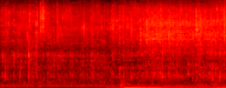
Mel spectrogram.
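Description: Meat shanks brown in a hot pan with a steady, faint sizzling hiss that holds evenly throughout, with no voices.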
